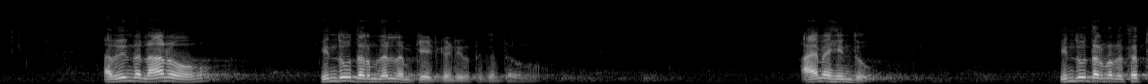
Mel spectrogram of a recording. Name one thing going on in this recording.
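An elderly man speaks forcefully in bursts through a microphone.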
